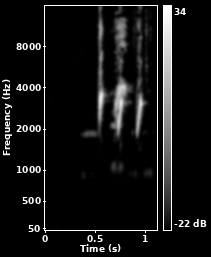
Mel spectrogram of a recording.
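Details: Red-whiskered bulbul male singing, stirred by a female, in the sổ bọng and ché styles: three loud, clear, slurred whistled notes in quick succession, each rising and falling. A faint steady tone hums underneath.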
